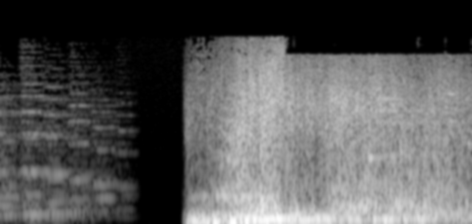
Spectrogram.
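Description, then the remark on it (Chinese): Soft tonal music fades into a brief silence, then a streaked fireball crossing the sky explodes with a deep boom and a long, roaring rumble that sustains to the end. “一个条纹状的火球穿过上空，并且爆炸。”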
